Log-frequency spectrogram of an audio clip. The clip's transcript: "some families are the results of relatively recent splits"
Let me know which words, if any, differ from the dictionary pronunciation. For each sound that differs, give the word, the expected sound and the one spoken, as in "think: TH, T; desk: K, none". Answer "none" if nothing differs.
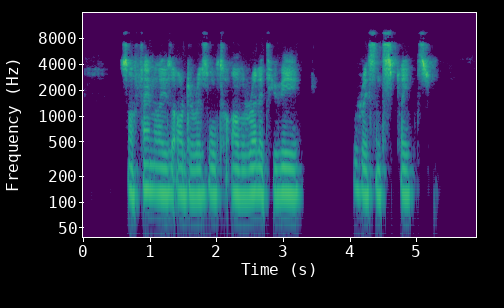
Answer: results: S, none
